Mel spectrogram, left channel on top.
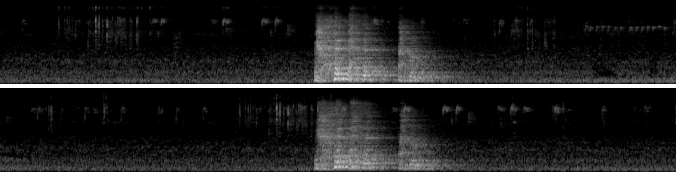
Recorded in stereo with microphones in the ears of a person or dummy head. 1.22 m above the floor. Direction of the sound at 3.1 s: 55° left (ahead or behind).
